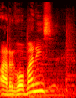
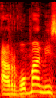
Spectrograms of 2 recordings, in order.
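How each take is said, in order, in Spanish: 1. La sílaba acentuada es la última. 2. La sílaba acentuada es la penúltima. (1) "sino Argomanís" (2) "no se dice Argomanis"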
